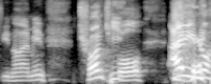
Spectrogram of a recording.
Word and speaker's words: Trunchbull: Trunchbull. I didn't know how to pronounce it. I was like Suedo down there, fucking like, I was like trunk H bully.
